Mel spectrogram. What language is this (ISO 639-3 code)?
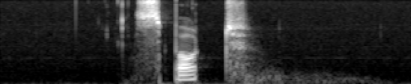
swe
